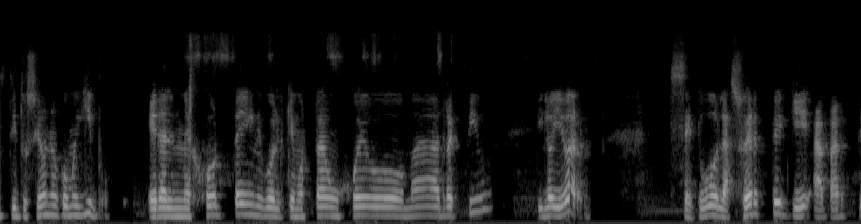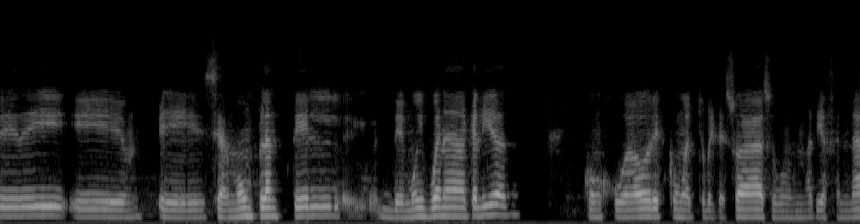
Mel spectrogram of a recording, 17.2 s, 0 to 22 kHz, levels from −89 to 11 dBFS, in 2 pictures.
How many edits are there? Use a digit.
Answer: 2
